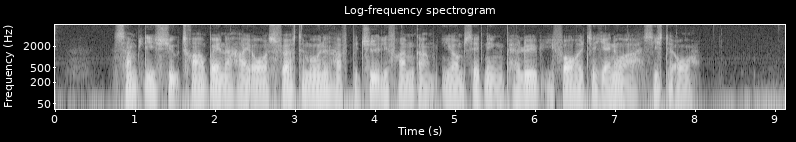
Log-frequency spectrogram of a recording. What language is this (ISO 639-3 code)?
dan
